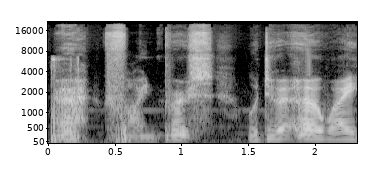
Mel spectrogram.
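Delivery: muttering to himself in character. Voicing a character before he draws a sword: Bruce muttering to himself. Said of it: "Bruce mutter to himself".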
